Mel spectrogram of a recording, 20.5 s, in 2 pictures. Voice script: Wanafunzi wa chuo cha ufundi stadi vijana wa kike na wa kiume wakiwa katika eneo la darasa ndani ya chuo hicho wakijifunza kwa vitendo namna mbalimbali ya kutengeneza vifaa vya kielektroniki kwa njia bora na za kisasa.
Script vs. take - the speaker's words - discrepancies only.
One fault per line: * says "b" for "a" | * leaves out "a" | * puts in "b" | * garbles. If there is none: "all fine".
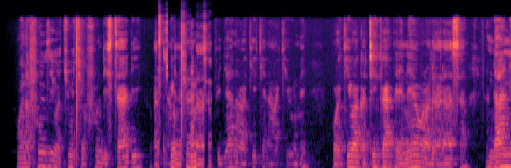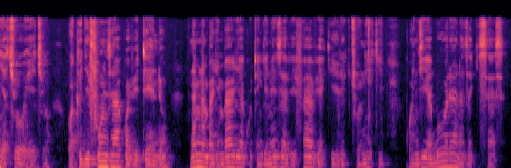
* garbles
